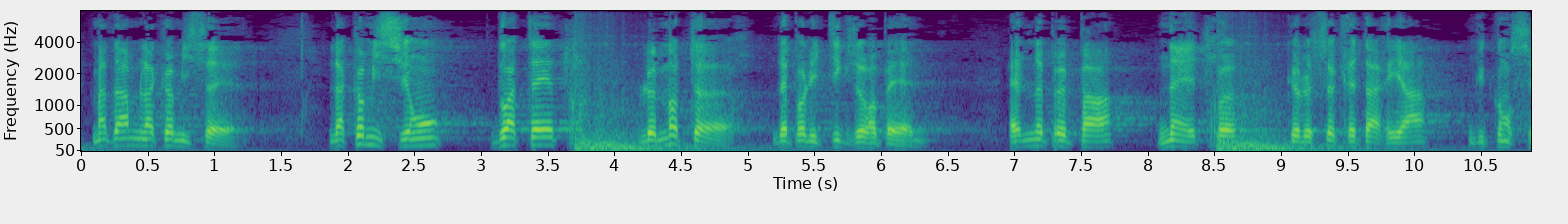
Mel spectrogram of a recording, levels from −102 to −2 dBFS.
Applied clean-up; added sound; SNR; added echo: none; Slam; 16 dB; none.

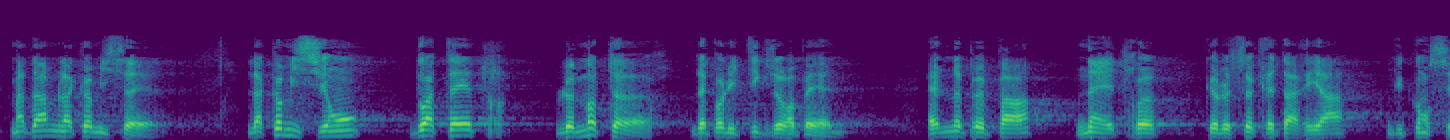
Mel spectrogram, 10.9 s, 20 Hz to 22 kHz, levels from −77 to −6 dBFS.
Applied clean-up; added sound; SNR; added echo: none; none; none; none.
